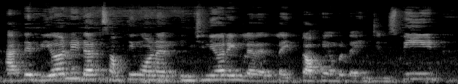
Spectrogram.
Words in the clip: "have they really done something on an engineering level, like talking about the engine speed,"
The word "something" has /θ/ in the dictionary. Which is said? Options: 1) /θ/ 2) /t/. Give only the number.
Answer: 2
